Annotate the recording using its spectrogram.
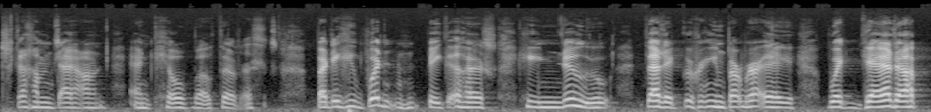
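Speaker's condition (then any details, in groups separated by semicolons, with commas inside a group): Essential tremor; essential tremor affecting voice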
